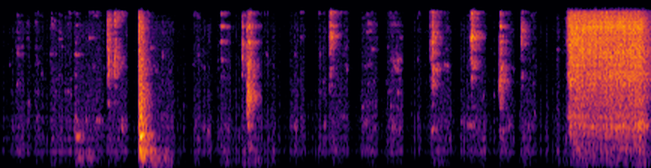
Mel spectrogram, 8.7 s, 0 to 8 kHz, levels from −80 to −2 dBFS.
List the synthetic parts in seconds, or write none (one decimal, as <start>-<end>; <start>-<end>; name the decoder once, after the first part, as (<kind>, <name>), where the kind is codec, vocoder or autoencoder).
0.0-0.6 (vocoder, Vocos); 1.9-8.7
